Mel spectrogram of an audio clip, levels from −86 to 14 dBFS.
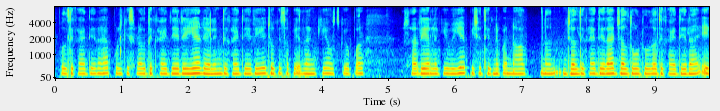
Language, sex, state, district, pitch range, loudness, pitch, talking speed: Hindi, female, Chhattisgarh, Sukma, 205-210 Hz, -17 LUFS, 205 Hz, 295 wpm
